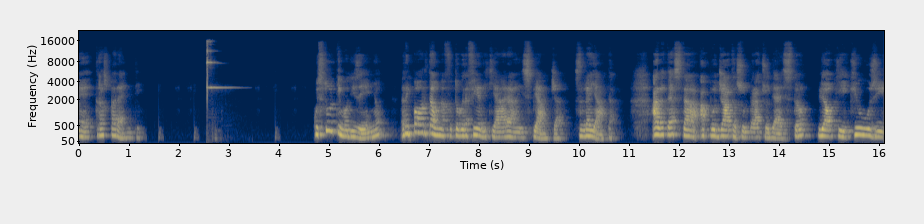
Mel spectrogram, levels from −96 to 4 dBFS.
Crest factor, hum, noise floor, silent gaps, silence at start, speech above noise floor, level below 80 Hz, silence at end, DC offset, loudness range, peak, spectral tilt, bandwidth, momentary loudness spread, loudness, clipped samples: 20 dB; none; -83 dBFS; none; 0 s; 58 dB; -76 dBFS; 0 s; under 0.1%; 9 LU; -6 dBFS; -6 dB/octave; 15.5 kHz; 14 LU; -26 LUFS; under 0.1%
